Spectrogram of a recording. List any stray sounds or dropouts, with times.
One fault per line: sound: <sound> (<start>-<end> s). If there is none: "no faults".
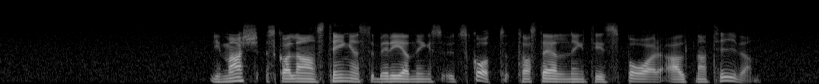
no faults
